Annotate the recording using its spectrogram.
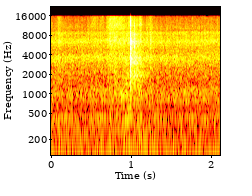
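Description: Steady low hum and hiss of background noise, with one sharp click about a second in.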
